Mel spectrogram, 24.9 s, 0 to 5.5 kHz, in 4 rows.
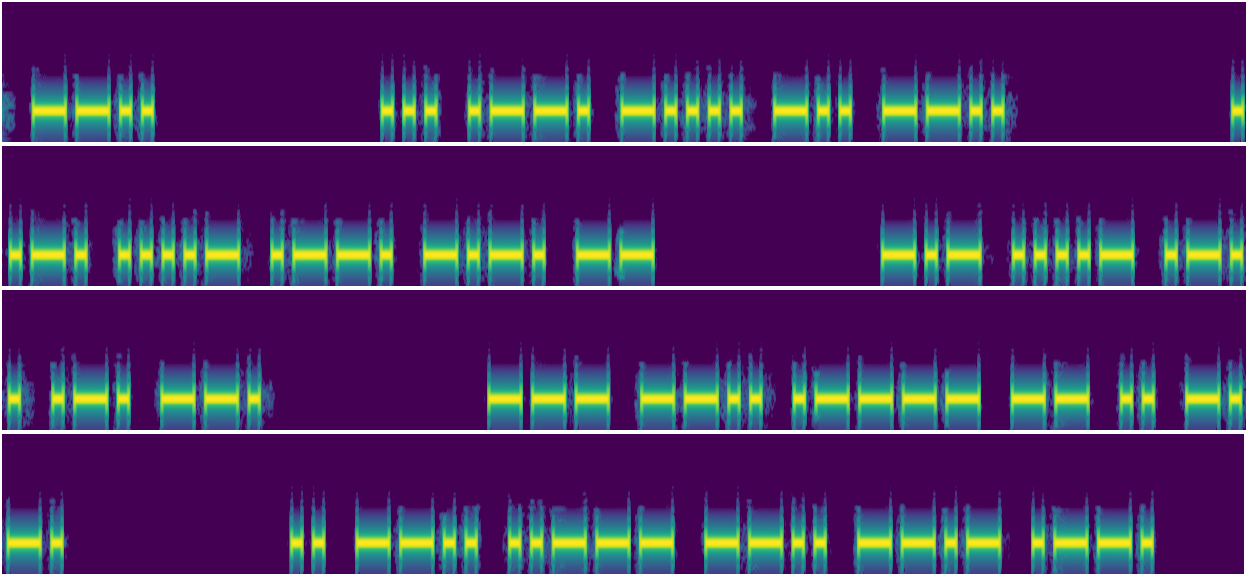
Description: Morse code, heard as a keyed tone, about 22 wpm, 600 Hz. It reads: Z SP6DZ F4PCM K4LRG OZ1MIC IZ2ZQP
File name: Callsigns-22wpm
